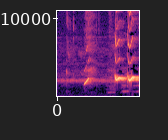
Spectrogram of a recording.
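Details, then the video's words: Trained, tame kaso-kaso bird on the hand with no cage: one short rising whistle, a pause, then three bright whistled notes close together, against a faint continuous high tone. "BURUNG KASO KASO GACOR DI TANGAN TANPA SANGKAR"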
